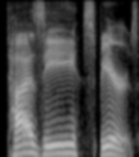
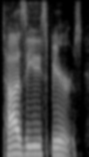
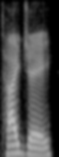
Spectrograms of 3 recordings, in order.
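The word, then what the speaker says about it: Tyjae Spears: on our rosters okay let's keep her moving tazy Spears that's right that's how it's pronounced tazzy Spears not Tai J tazi Spears we knew that Derrick Henry was coming into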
